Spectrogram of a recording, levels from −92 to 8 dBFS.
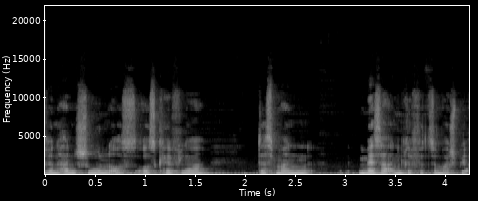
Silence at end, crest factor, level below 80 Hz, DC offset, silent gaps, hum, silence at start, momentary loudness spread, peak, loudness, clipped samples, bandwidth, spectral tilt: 0 s; 20 dB; -52 dBFS; under 0.1%; none; none; 0 s; 9 LU; -14 dBFS; -36 LUFS; under 0.1%; 12.5 kHz; -5 dB/octave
